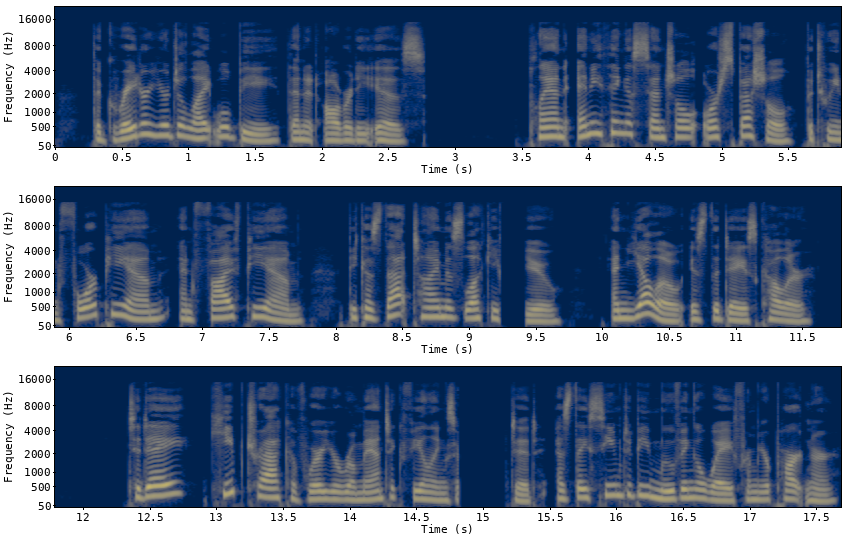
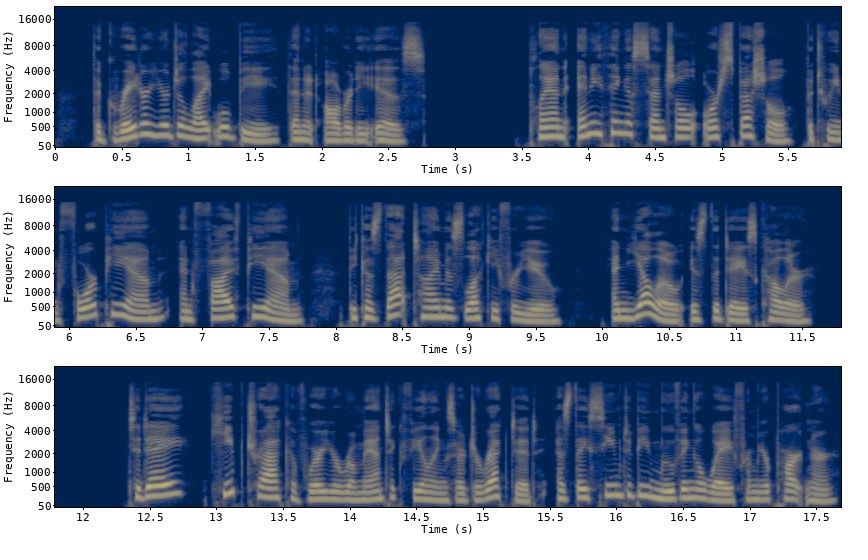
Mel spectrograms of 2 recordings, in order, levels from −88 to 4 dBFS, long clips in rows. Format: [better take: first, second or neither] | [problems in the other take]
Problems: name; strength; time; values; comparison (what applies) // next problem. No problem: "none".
second | audio cutting out; at 9 s and at 15 s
